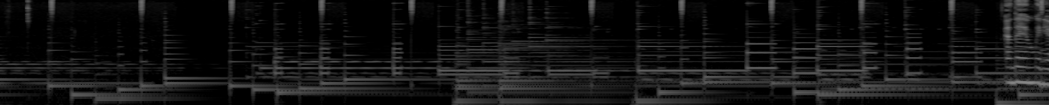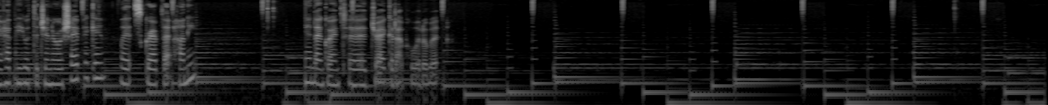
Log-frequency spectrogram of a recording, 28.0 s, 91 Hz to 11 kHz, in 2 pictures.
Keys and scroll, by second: 7.4 shift+h, 8.0 shift+h, 8.2 shift+h, 9.5 h, 11.6 shift+h, 12.4 h, 12.7 h, 13.0 h, 22.9 ctrl+z, 23.7 h, 24.1 h, 24.3 h, 25.1 h.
